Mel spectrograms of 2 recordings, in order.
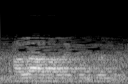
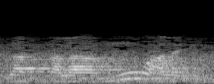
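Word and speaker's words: السلام عليكم: সালাম দিলেন আসসালামু আলাইকুম এই সালা সালামু আলাইকুম ঠিক করে দিতে হবে আসসালামু আলাইকুম ভুল হলে ঠিক করে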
